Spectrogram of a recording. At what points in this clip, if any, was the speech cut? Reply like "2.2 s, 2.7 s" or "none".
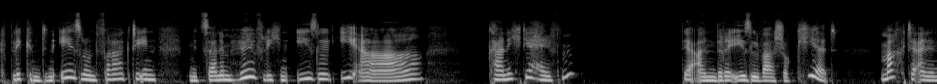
none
